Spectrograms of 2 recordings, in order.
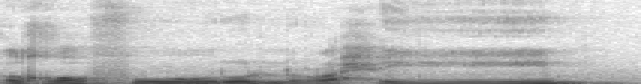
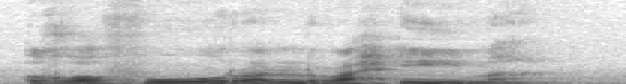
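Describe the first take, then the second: First: The phrase ends on the consonant 'm'. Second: The phrase ends on a final vowel sound. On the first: The speaker calls it wrong. "Bermakna dia buang alif" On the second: The speaker calls it right. "yang sepatutnya dibaca"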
